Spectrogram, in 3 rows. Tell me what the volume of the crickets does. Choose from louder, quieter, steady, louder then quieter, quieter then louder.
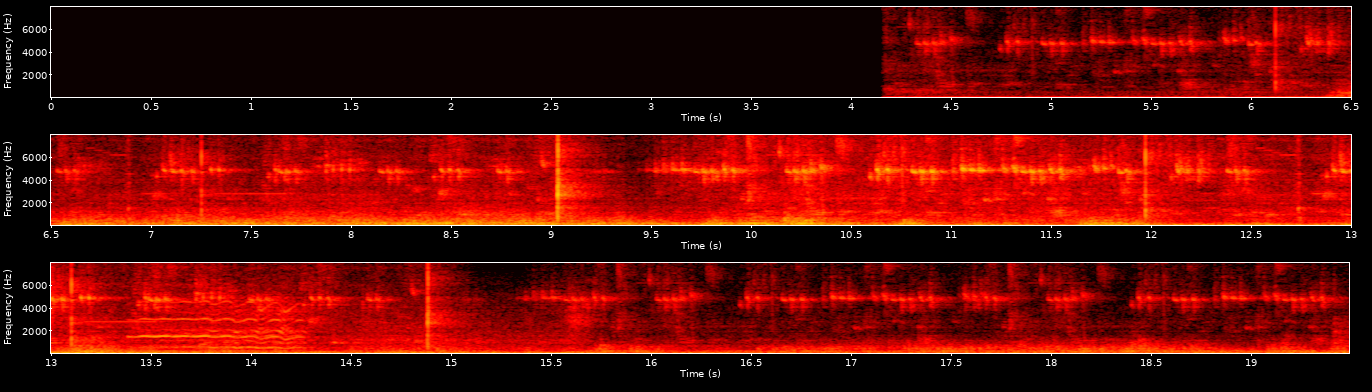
louder then quieter.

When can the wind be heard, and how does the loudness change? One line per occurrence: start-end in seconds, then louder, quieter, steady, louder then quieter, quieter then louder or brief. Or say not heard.
6.3-19.4 quieter.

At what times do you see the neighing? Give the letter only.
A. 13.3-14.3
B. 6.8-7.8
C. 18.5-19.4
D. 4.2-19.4
A.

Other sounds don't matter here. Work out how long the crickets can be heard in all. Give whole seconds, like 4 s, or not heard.
15 s.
